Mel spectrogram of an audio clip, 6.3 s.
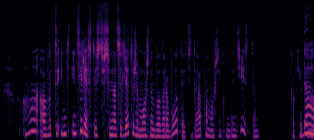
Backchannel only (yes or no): no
